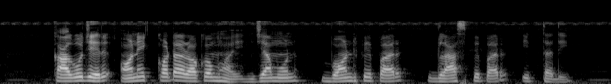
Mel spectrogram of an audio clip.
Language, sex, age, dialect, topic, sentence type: Bengali, male, 18-24, Northern/Varendri, agriculture, statement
